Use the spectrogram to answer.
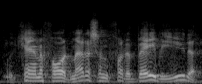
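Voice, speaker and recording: Plaintive high-voiced messenger. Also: male voice, lively intonation, fast, fairly bright tone. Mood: mournful, pleading. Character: scheming telegram messenger with a hard-luck sob act. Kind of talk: 1950s radio comedy acting. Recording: noisy old 1950s radio broadcast.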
